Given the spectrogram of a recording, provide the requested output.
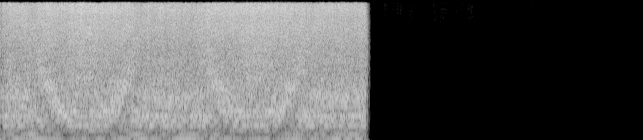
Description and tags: multisampled Reese made with Massive+Cyanphase Vdist+various other stuff
distorted, hard, processed, reese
